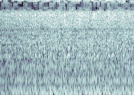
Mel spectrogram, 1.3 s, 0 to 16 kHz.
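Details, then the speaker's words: 1999 Ford F-350 with the 5.4 2-valve V8 at about 117,000 miles, after new spark plugs and coils. Steady smooth idle while warming; an earlier problem was likely the unconnected #4 plug. "right, we're warming back up and sounding better than ever."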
